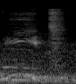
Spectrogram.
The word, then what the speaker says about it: feet: a lot of air your tongue is touching the top of your mouth a little bit it's easy to say feet yeah easy sound that exists in everything we did it exists in Korean it exists in Turkish it exists in Italian EEE okay all right so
